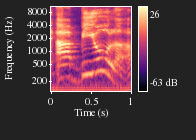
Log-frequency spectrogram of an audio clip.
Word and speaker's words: Abiola: Ebola. Is that an I? Abiola. Abiola. How would you pronounce that?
